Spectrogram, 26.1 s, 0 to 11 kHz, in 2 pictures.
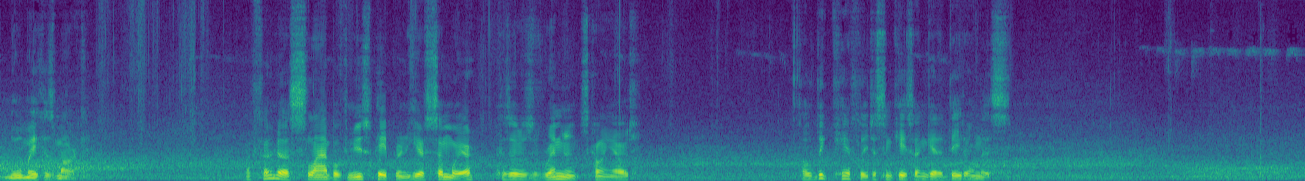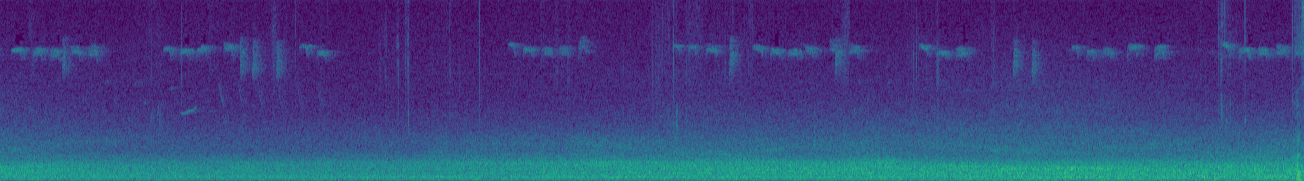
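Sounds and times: distant road traffic hum: 0.0s - 26.0s
gloved hands rustling soil: 0.9s - 2.2s
small bird calling: 11.4s - 16.5s, 19.6s - 26.0s.

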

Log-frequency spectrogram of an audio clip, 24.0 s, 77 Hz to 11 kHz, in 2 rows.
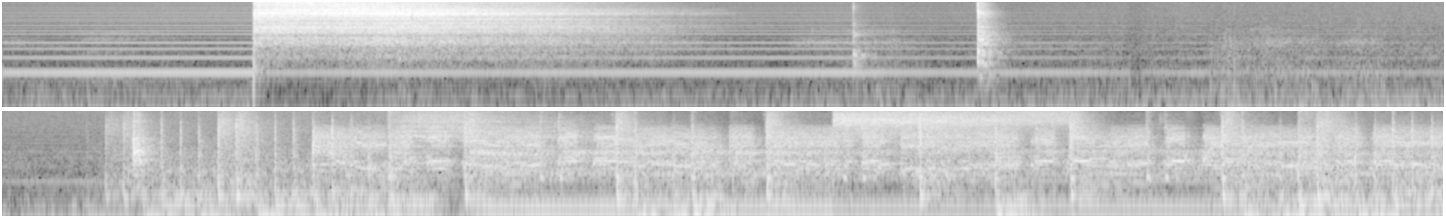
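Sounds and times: steady whine: 0.0s - 24.0s
air suspension hissing: 2.1s - 6.0s, 9.9s - 16.1s, 18.9s - 21.8s.

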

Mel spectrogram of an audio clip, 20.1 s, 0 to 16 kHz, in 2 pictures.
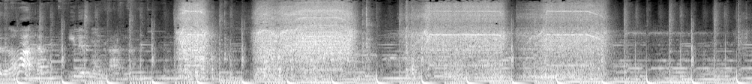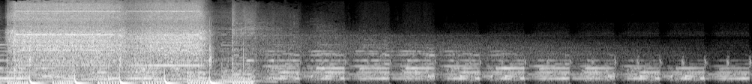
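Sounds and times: cordless drill motor whine: 2.4s - 8.2s, 10.1s - 12.8s.

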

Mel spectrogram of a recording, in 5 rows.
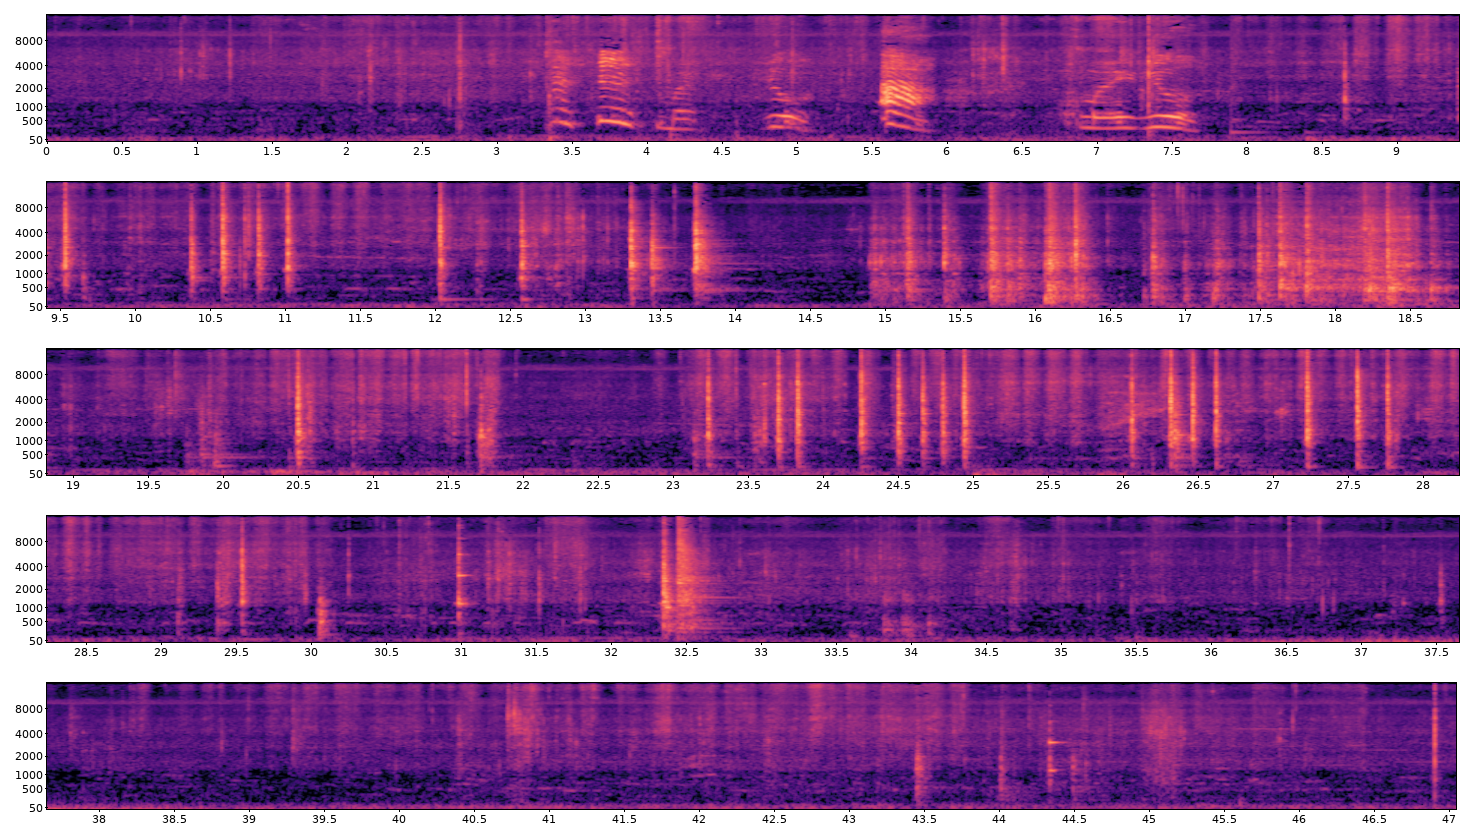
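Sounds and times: rough rubbing on metal: 6.7s - 13.1s, 17.4s - 22.0s, 22.8s - 30.2s.

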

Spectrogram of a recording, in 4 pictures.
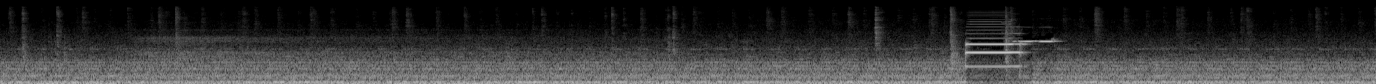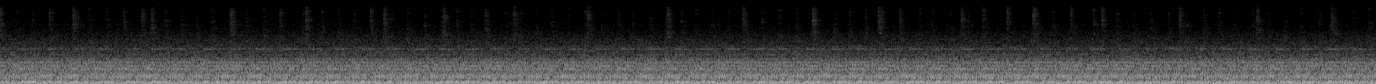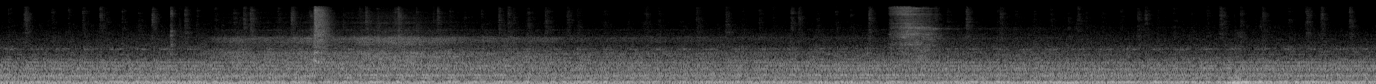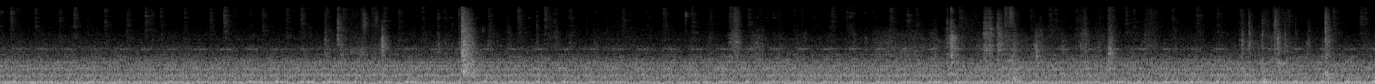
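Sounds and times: diesel locomotive engine running: 0.0s - 55.0s
two-note warning tone: 9.6s - 10.7s.

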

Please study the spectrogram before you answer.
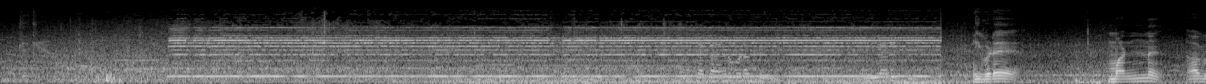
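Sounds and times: boat horn blast: 1.7s - 9.4s.

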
